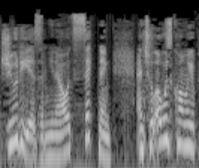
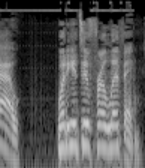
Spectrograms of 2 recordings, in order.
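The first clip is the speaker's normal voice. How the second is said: imitated grilling, interrogating tone. Imitating the mother questioning a boyfriend: imitating mother grilling. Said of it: "My mother starts grilling him".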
